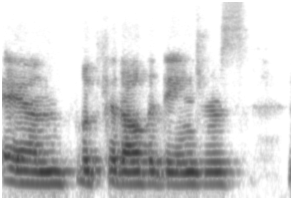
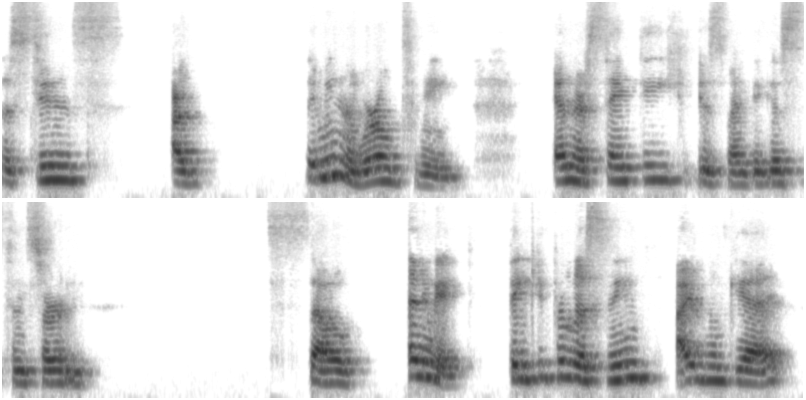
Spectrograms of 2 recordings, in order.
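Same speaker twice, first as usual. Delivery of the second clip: getting emotional, much faster; 2 semitones higher than usual. A bus driver tells the listeners that student safety is their biggest concern, getting emotional. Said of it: "I get emotional, sorry".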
